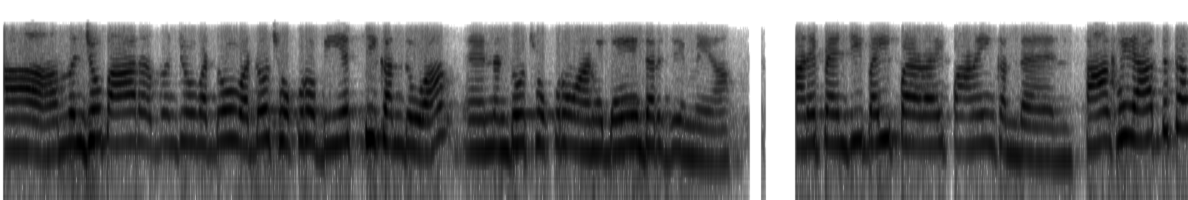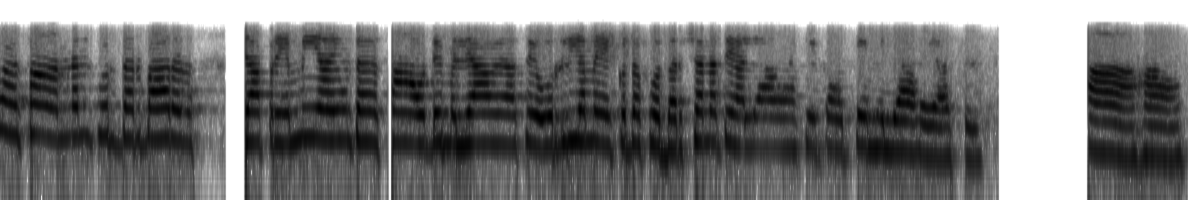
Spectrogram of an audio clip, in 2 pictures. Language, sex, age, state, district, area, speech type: Sindhi, female, 30-45, Gujarat, Surat, urban, conversation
